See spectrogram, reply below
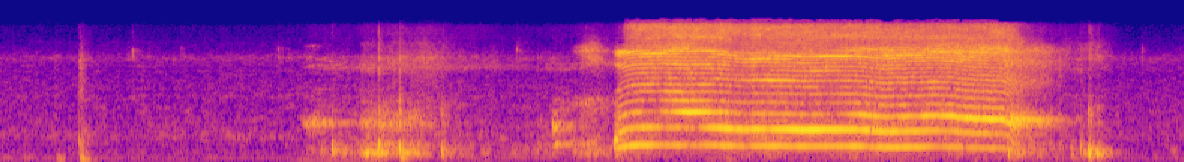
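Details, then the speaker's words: Two-year-old child with severe bronchial obstruction and wheezing: whimpers then long, loud, sustained cry; wheeze disappeared during and after crying without medication; crying. "during the cry he has been disappeared no vision more after the crying but it was a cry of body and soul"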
